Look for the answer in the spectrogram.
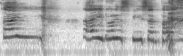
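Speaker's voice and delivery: very high squealing fangirl voice; excited anime fan. Pretend. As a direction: squeal at your senpai. Fangirl calling senpai.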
